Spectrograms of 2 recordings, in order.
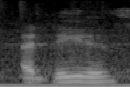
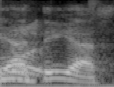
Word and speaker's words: Adidas: Nice pair of fucking Adidas. nice pair of Yeah, I forgot. Americans say Adidas, don't they? It's Adidas.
